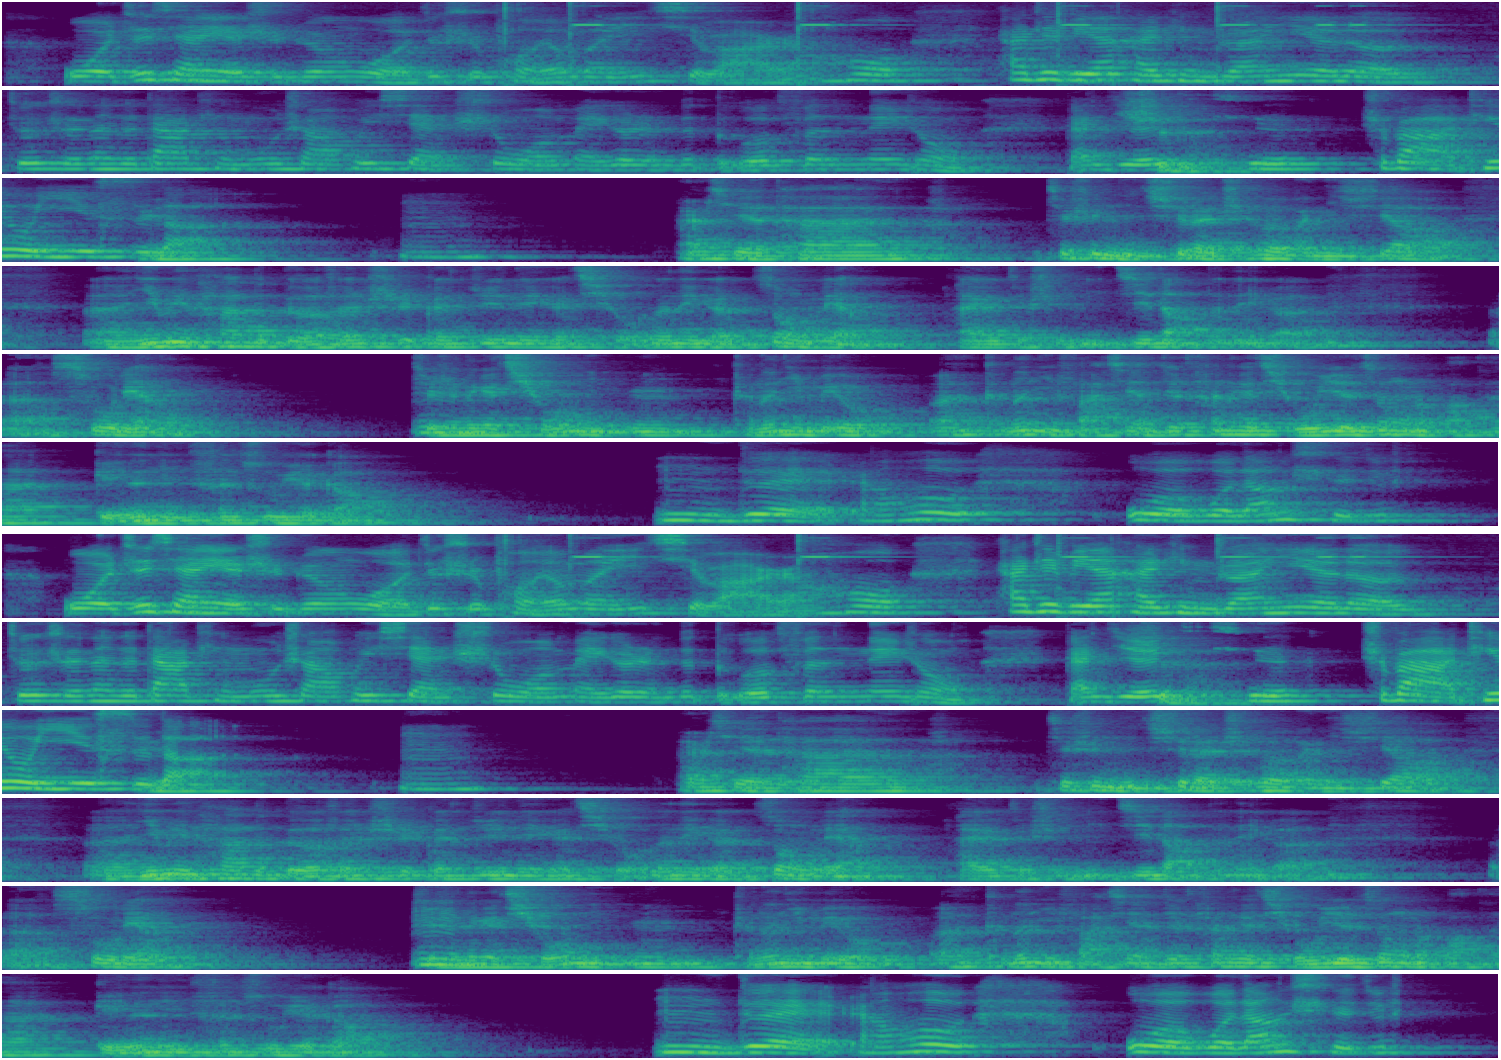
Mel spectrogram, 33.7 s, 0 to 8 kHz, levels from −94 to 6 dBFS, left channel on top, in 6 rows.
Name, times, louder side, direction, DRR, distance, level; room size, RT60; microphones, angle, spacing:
voice 1, 0.2-10.0 10.3-12.1 12.7-13.0 24.0-24.3 24.5-24.6 30.5-33.3, right 3 dB, 45° right, 0.5 m, -26 dB
sound 1, 1.3-1.4 1.7-2.6 2.9-3.2 3.5-3.6 3.9-4.2 4.5-5.2 5.6-5.7, right 2 dB, 10° left, 0.4 m, -32 dB
voice 2, 13.8-14.8 15.1-16.7 17.1-21.9 22.4-23.2 24.0-29.5, left 1 dB, 65° left, 3.1 m, -25 dB
9.0 x 4.9 x 7.2 m
head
